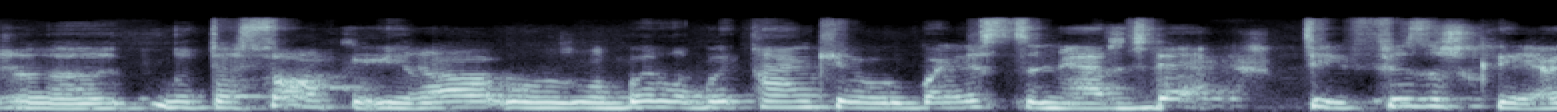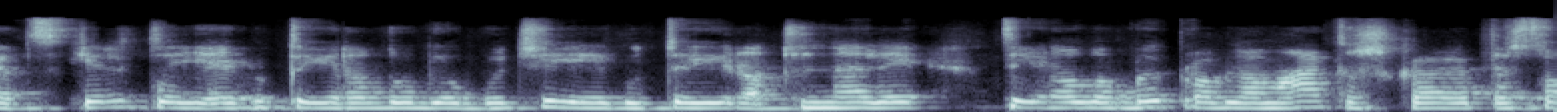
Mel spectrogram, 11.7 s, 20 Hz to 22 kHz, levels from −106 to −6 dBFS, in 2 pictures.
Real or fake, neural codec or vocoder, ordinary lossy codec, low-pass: fake; codec, 44.1 kHz, 2.6 kbps, SNAC; AAC, 64 kbps; 10.8 kHz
